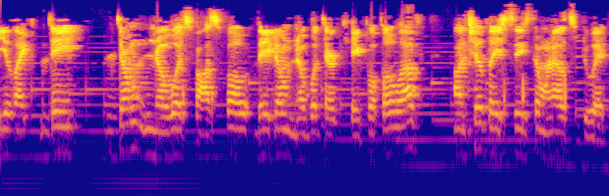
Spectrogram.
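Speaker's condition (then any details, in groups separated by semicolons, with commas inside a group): Traumatic brain injury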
